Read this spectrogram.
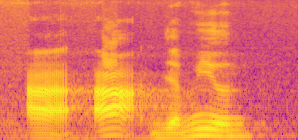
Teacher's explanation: hanya saja Hamzah yang kedua tuh dibacanya samar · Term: tashil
